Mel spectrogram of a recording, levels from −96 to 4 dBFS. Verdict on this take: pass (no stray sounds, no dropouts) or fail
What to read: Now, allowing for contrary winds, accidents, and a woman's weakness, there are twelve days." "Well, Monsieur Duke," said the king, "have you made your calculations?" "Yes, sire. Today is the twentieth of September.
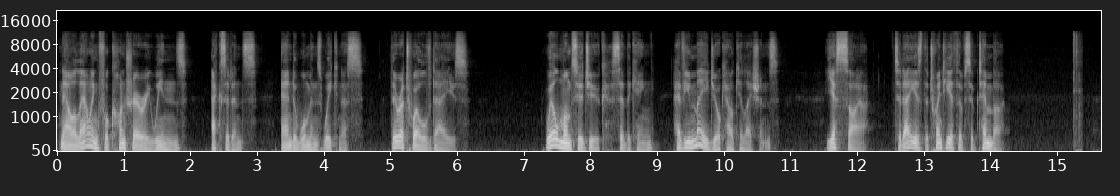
fail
